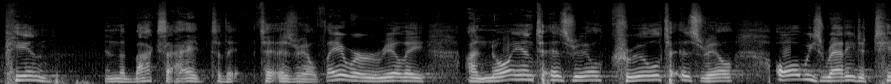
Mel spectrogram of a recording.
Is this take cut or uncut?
uncut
